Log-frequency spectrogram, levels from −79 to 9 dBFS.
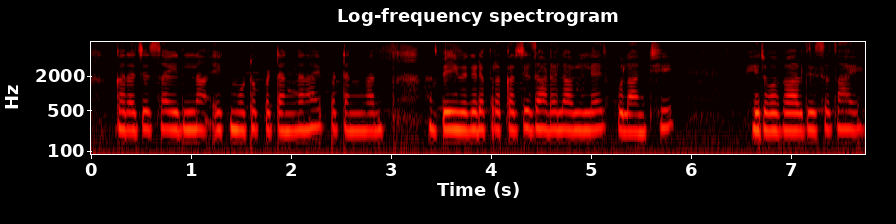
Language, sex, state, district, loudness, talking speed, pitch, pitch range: Marathi, female, Maharashtra, Solapur, -45 LUFS, 140 wpm, 235 Hz, 235-245 Hz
